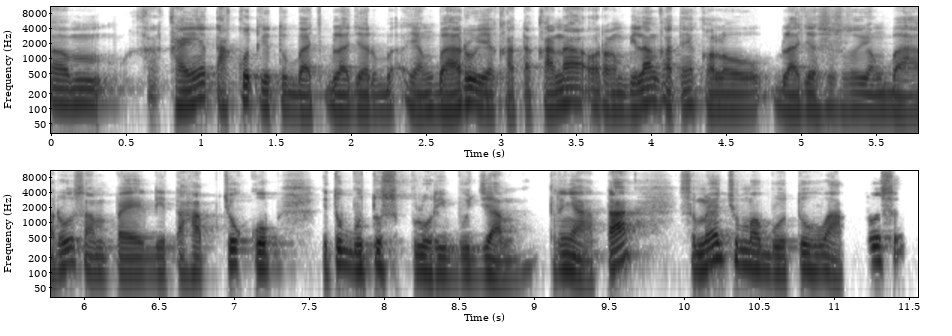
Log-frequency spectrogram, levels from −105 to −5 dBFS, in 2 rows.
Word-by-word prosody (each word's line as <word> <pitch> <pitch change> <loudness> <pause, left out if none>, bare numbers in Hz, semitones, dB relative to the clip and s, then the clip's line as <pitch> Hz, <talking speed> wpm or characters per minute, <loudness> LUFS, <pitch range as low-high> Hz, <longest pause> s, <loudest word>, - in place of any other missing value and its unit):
mmm, 125 -1 +1 0.3
ka - - -11
kayaknya 120 +7 +2
takut 145 - +1
gitu 110 -1 -2
bac 95 -1 -1
belajar 100 0 0 0.2
yang 100 -1 -1
baru 100 +6 +4
ya, 100 - +1
katakanlah 115 +6 0
orang 100 -1 -1
bilang 125 +6 +3
katanya 110 +2 -2
kalau 100 -1 -1
belajar 105 -2 -1
susu 105 0 -5
yang 100 -1 -1
baru 95 +8 +1
sampai 105 -6 -1
di 105 0 -4
tahap 105 +1 -4
cukup 130 -3 +2 0.3
itu 145 - +2
butuh 130 +2 +2
10.000 105 -6 -1
jam, 95 -3 -1 0.2
ternyata 105 -9 +4 0.3
sebenarnya 185 - +2
cuma 130 - +2
butuh 110 +2 0 0.2
waktu - - -10
se - - -4
105 Hz, 170 wpm, -26 LUFS, 100-125 Hz, 0.3 s, baru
